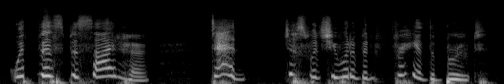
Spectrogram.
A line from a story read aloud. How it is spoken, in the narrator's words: he exclaimed tragically, with a sob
